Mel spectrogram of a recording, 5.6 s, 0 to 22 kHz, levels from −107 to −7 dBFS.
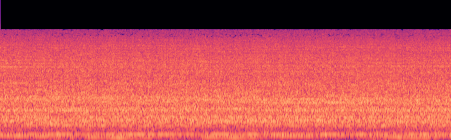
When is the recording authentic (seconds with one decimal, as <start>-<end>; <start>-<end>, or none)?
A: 0.0-4.4; 5.0-5.6

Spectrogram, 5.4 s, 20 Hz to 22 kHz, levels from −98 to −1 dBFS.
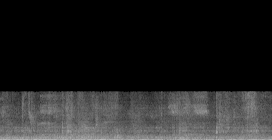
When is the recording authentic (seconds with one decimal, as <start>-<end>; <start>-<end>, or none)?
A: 0.0-1.2; 4.4-5.4

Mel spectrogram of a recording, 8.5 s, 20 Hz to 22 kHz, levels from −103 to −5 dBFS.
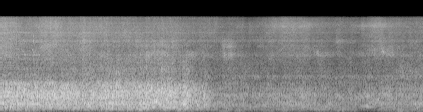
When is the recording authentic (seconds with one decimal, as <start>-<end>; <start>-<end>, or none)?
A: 0.0-0.8

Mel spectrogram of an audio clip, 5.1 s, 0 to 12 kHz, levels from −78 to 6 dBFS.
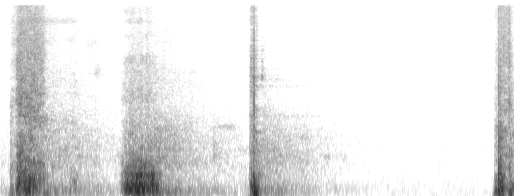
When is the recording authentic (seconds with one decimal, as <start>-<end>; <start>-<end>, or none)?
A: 0.0-2.4; 3.2-5.1

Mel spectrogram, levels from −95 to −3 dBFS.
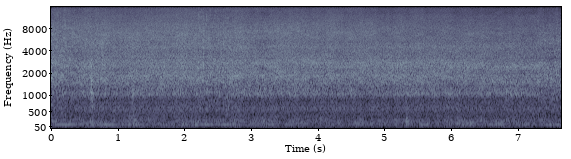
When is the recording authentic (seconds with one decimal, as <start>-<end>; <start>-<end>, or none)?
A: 0.0-0.4; 2.2-2.7; 7.3-7.7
